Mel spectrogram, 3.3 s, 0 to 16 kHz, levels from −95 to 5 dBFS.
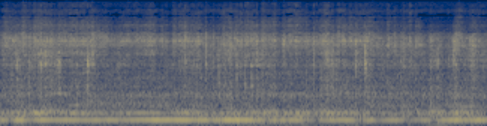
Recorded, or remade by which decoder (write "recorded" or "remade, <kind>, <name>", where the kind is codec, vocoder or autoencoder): remade, codec, SNAC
